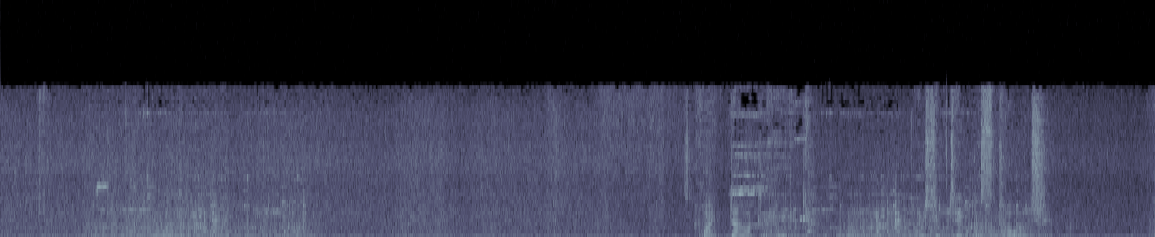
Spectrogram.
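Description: A young man talks nearby in short bursts.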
